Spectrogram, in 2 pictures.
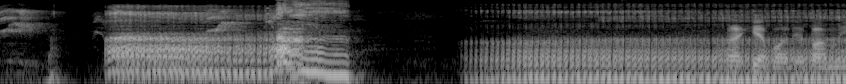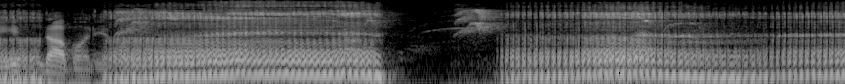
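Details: Pinscher defending its ball growls in three long bouts of several seconds each, a buzzing pulsed rumble separated by short silences, with a person speaking Portuguese over it.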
